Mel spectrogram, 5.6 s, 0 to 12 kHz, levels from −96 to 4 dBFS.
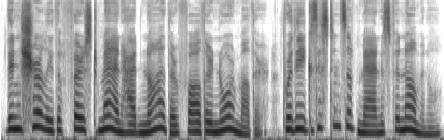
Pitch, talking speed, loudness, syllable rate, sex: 245 Hz, 185 wpm, -15 LUFS, 5.4 syllables/s, female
